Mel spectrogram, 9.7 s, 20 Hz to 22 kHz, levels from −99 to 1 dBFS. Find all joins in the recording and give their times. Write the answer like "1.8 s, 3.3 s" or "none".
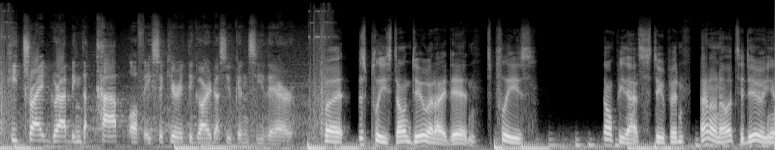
3.9 s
